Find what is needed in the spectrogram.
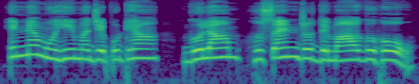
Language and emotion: Sindhi, neutral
